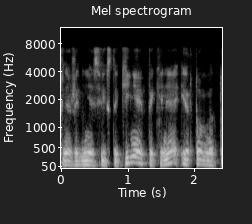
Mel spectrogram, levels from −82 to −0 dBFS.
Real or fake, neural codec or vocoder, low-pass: real; none; 7.2 kHz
